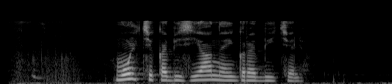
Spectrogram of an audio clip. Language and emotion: Russian, neutral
